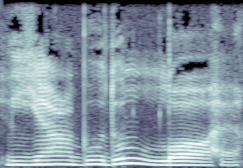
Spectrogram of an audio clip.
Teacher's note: لیعبدو، تو یہاں رکیں گے تو دو دو حرکہ کھینچ جائے گا، دال پر دومہ ساتھ میں واو. لیکن اگر ہم ملائیں گے روانی سے پڑھیں گے تو ہم اس واو کو ڈراپ کر دیں گے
